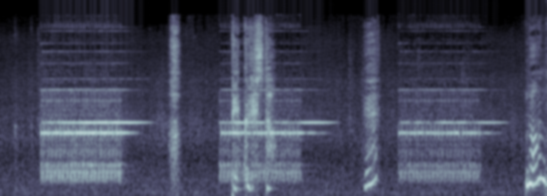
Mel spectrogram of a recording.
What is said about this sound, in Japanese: この電話が鳴るのまさか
